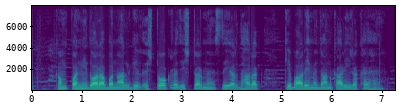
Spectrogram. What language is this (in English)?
Magahi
